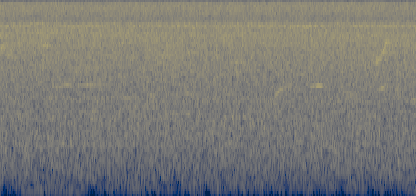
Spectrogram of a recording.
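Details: Steady, loud broadband hiss like rushing water fills the whole recording with no animal calls heard.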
